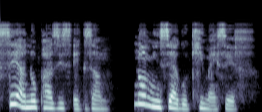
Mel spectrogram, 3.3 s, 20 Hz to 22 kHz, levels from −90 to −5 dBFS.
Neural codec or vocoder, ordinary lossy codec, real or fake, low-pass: none; none; real; 9.9 kHz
